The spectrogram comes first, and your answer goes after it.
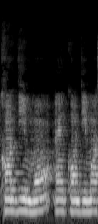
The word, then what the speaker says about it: condiment: using this word, and condiment spelled the same way as in English, right? But pronounce condiment, mon. You know the M-N-M-E-N-T is mon, mon. Con, nasalize it, D, and then mon, nasal vowel.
